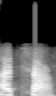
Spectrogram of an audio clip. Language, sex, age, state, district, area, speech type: Hindi, female, 18-30, Madhya Pradesh, Harda, urban, conversation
